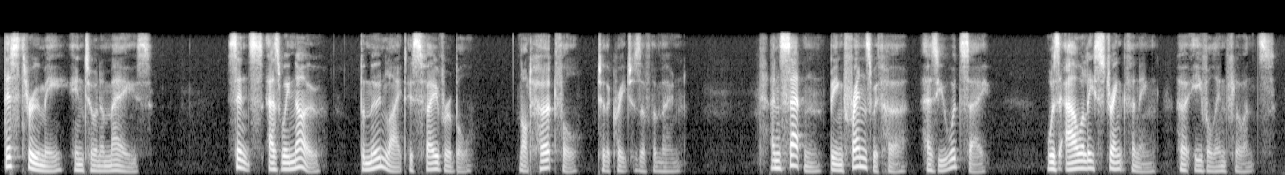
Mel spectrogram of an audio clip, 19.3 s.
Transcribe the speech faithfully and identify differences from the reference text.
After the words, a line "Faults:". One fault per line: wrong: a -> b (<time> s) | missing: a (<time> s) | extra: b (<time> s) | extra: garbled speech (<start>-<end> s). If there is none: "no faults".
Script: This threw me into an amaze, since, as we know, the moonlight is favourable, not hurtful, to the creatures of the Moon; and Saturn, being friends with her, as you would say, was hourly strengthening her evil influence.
This threw me into an amaze, since, as we know, the moonlight is favourable, not hurtful, to the creatures of the Moon; and Saturn, being friends with her, as you would say, was hourly strengthening her evil influence.
Faults:
no faults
